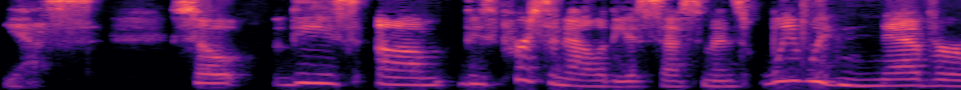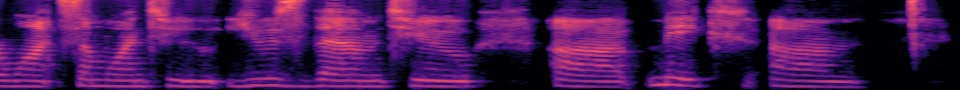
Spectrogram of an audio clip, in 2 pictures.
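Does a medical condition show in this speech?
No.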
